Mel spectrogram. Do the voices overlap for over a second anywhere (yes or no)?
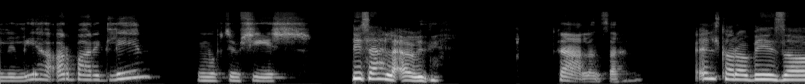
no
